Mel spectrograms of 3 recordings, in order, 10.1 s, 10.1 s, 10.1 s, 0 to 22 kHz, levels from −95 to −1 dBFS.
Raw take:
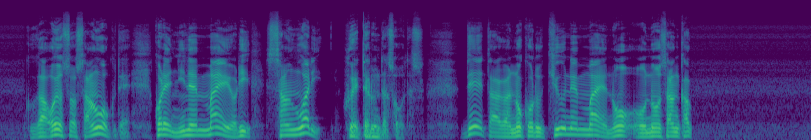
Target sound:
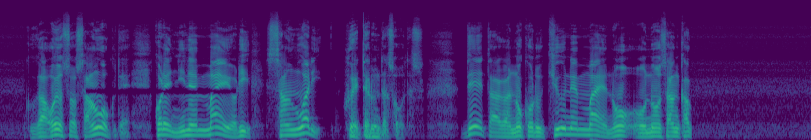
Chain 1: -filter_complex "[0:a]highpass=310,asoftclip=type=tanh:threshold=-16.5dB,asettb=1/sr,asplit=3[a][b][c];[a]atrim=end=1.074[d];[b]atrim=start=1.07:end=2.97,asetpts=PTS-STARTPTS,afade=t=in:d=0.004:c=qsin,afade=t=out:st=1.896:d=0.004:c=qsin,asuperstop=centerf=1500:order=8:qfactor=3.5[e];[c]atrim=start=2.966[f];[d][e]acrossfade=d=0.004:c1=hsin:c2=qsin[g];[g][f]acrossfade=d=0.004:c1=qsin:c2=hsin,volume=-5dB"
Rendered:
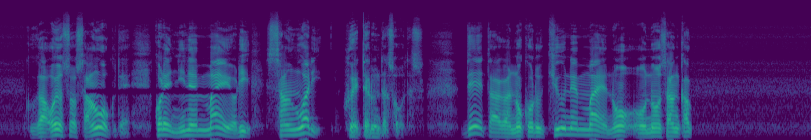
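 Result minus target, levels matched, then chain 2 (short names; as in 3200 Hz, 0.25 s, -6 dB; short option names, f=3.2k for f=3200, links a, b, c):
125 Hz band -11.5 dB
-filter_complex "[0:a]highpass=84,asoftclip=type=tanh:threshold=-16.5dB,asettb=1/sr,asplit=3[a][b][c];[a]atrim=end=1.074[d];[b]atrim=start=1.07:end=2.97,asetpts=PTS-STARTPTS,afade=t=in:d=0.004:c=qsin,afade=t=out:st=1.896:d=0.004:c=qsin,asuperstop=centerf=1500:order=8:qfactor=3.5[e];[c]atrim=start=2.966[f];[d][e]acrossfade=d=0.004:c1=hsin:c2=qsin[g];[g][f]acrossfade=d=0.004:c1=qsin:c2=hsin,volume=-5dB"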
